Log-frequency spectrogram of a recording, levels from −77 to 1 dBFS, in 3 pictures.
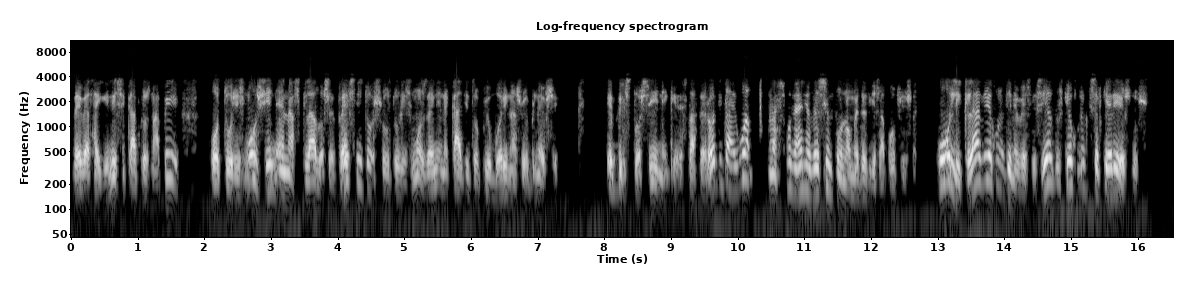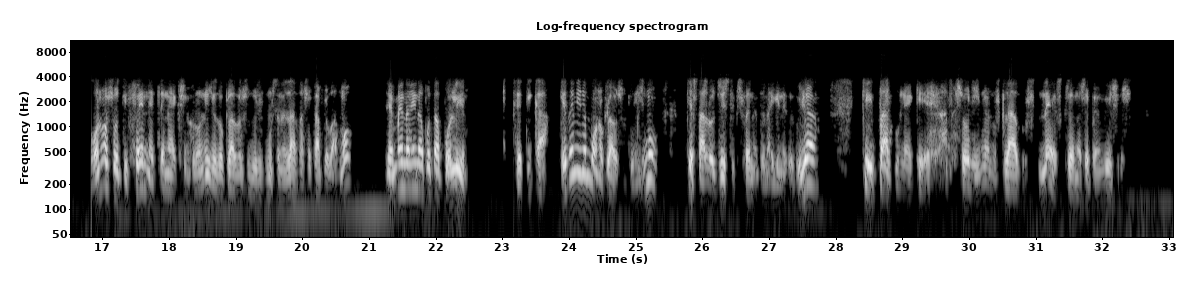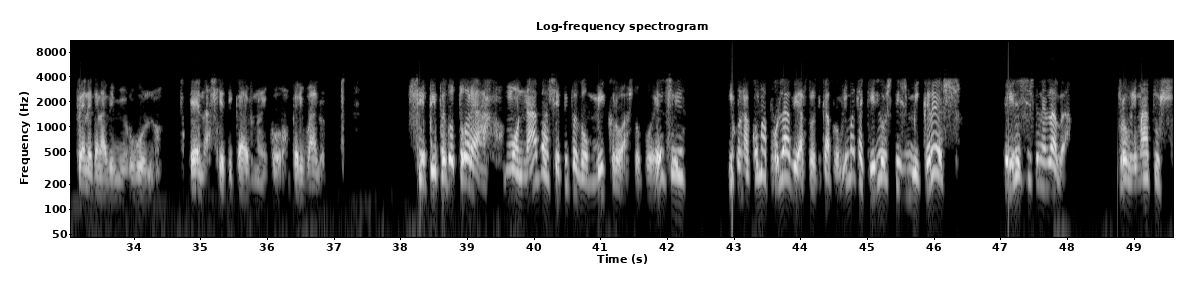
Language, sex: Greek, male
